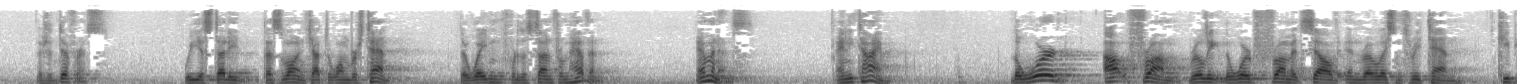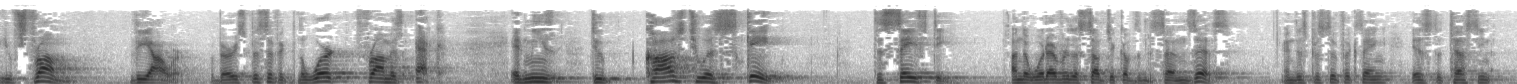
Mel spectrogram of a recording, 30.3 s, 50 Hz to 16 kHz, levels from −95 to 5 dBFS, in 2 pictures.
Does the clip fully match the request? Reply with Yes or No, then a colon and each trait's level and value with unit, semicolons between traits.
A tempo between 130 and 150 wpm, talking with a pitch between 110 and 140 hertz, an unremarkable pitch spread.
Yes: slow, 135 wpm; low, 135 Hz; average, 4.4 semitones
